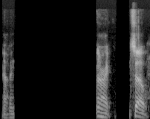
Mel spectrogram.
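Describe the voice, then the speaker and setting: A man acts as game master for a tabletop game, needling his players with pedantic jokes and casual swearing. His voice is bright and forceful. The sound is dry and close, with no room around it. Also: mid-range voice, slow, dry recording. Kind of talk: running a tabletop game over voice chat.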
